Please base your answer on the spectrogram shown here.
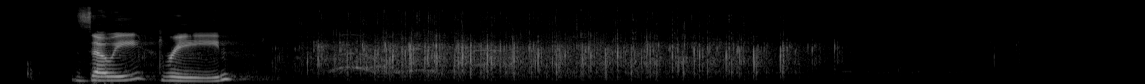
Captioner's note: applause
